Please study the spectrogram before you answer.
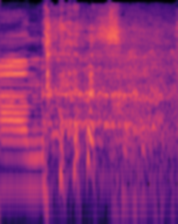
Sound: laughter

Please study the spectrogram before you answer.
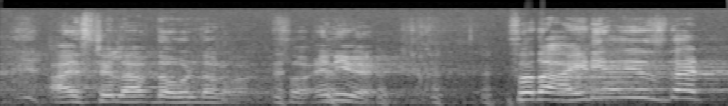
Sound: laughter

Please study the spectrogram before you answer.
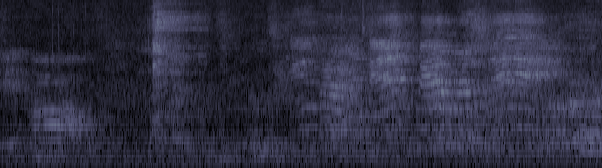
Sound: audience shouting

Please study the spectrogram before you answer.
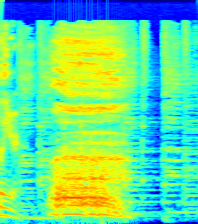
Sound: bear roar

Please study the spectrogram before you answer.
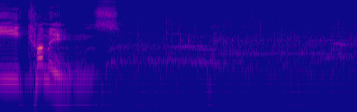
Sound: applause

